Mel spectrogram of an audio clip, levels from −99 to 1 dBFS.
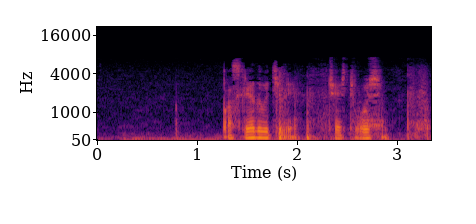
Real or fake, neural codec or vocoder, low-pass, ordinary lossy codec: real; none; 7.2 kHz; MP3, 32 kbps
